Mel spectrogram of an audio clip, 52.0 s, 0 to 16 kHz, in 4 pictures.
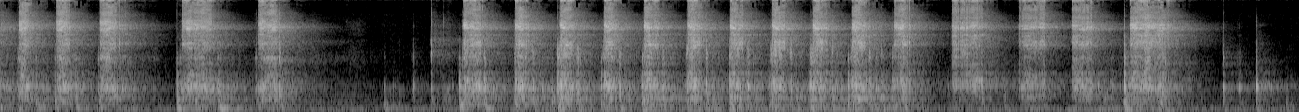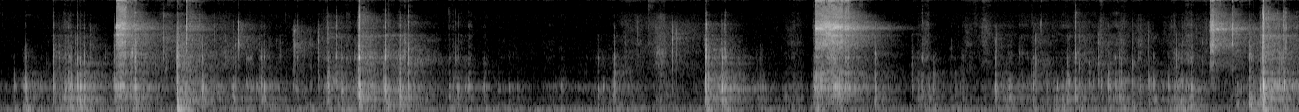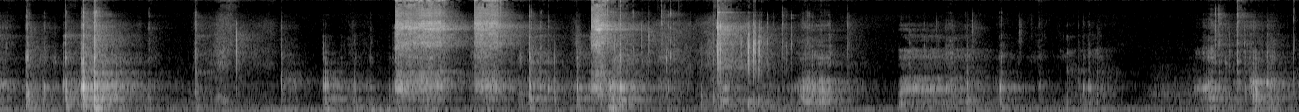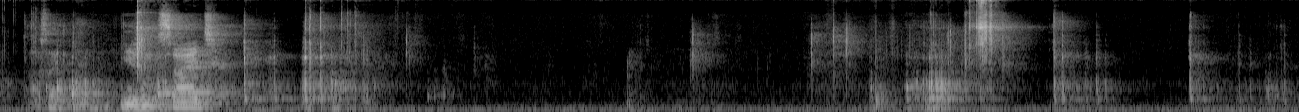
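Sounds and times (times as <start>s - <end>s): ratchet clicking: 0.0s - 3.0s, 4.6s - 11.9s, 14.2s - 15.0s, 21.2s - 21.8s, 29.9s - 31.2s, 31.9s - 32.4s.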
